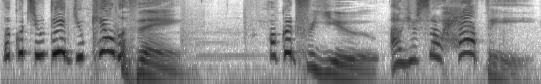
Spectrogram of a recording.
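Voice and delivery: high cooing, like to a pet; mock cooing praise. Cooing at characters who killed the thing, mock praise. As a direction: gush in a high-pitched, babying voice.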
